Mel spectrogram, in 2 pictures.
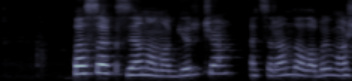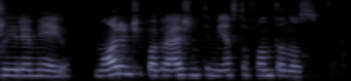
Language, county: Lithuanian, Utena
